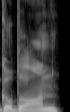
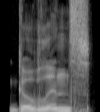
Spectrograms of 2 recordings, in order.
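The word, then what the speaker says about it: Gobelins: who went to uh I learned how to pronounce it go blonde or go Blinn's as probably a lot of Americans say that like French school that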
